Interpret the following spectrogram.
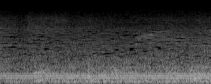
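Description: Steady background hum with a few held tones.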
